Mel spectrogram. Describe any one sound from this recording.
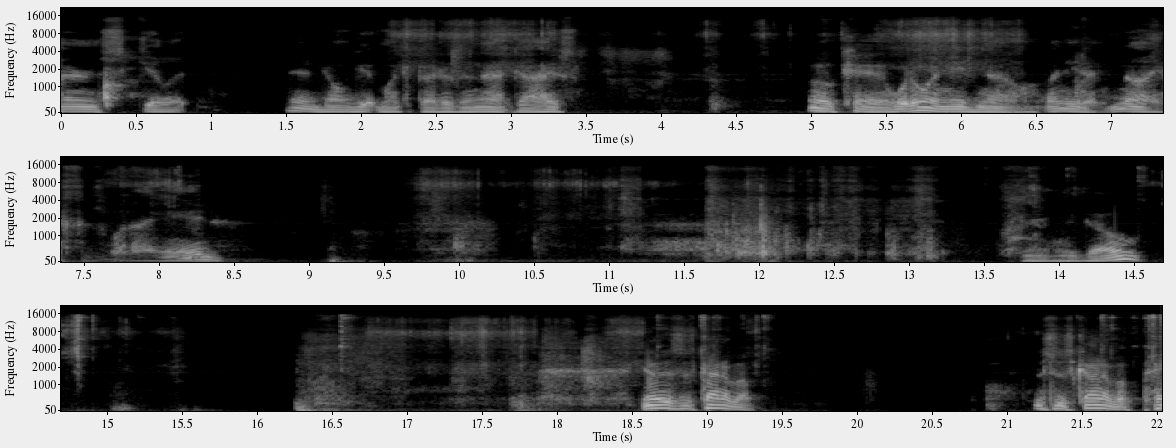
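An elderly man talks with animation close by.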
